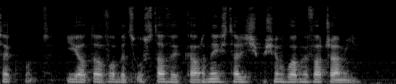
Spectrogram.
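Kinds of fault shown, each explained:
Periodic USB or driver dropouts: A steady train of small ticks runs through the speech every 0.25 s, from about 0.08 s to 3.83 s, some fifteen in all, and they can only be heard while there is signal underneath. Each tick is a tiny gap, a small fraction of a millisecond, where the audio was replaced by silence because the USB bus or audio driver was blocked at a fixed interval.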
